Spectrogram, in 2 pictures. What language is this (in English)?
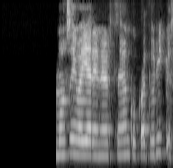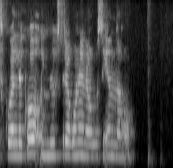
Basque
